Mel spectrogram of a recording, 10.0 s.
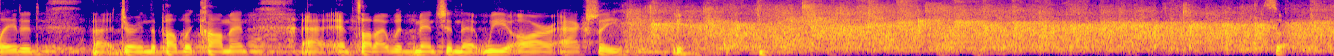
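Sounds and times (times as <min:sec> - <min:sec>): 
speech: 0:00.0 - 0:05.5, 0:09.6 - 0:09.8
audience applause at council meeting: 0:04.6 - 0:10.0.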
